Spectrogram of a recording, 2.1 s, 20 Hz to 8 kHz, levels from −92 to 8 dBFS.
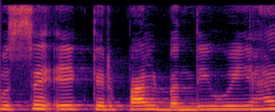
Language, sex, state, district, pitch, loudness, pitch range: Hindi, female, Bihar, Saharsa, 250 Hz, -23 LUFS, 240-260 Hz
